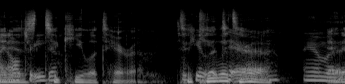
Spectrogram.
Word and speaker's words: Tiera: Terra or terror? No, How it's about that? Terra. Terra. Like Terra, T-A-R-A. yeah, but it's like Terra, but Gotcha. it's like Terra. terror. You got to say it like with a Terra.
